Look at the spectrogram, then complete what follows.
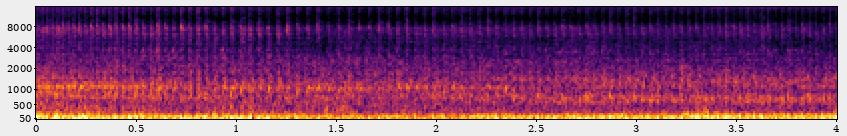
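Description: Diesel farm tractor engine running steadily with a low, even rumble as it hauls a loaded trolley away through mud.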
